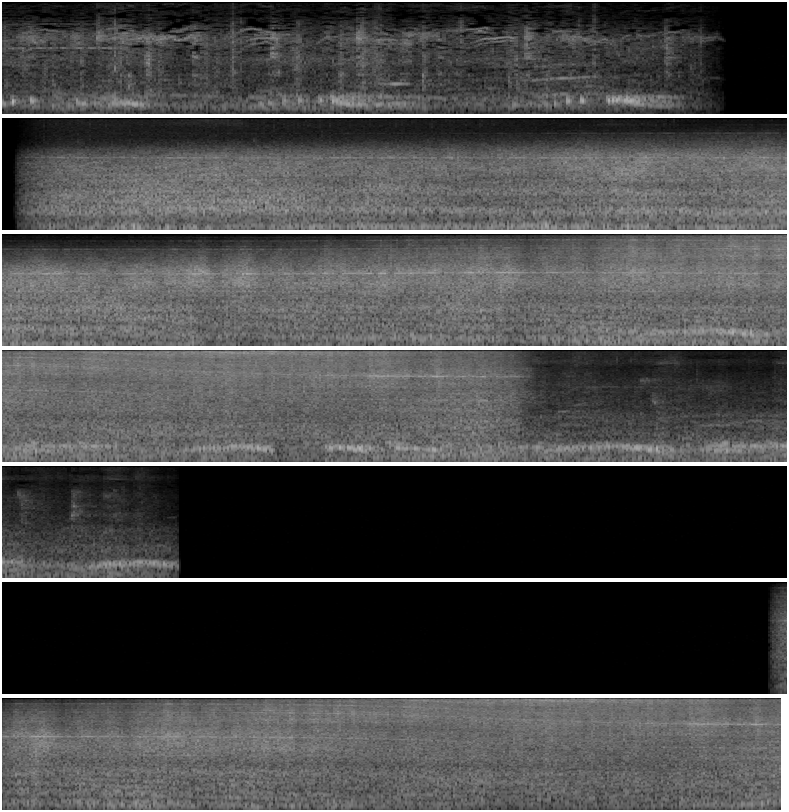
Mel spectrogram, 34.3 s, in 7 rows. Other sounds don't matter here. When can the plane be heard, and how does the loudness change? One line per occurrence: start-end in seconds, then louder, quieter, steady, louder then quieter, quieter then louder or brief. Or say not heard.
5.0-18.1 steady
29.3-34.2 steady.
